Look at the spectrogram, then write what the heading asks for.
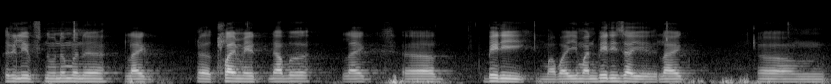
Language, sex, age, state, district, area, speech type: Bodo, male, 18-30, Assam, Kokrajhar, urban, spontaneous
